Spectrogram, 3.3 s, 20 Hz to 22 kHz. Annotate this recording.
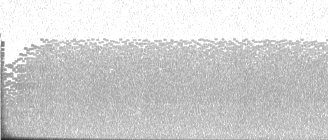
Nagra ARES BB+ & 2 Schoeps CMC 5U 2011.
bass drum hit on the hand
drum, hand, bass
